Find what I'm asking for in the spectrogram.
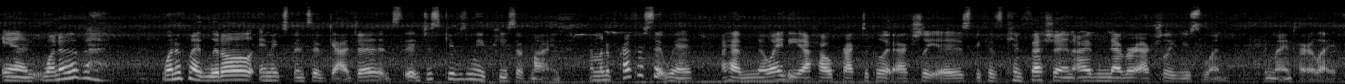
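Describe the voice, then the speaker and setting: A woman's voice: on the low side, animated, normal speed, a little hiss or hum, rough recording. A chatty woman from Texas, hosting a casual vlog and saying y'all. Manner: chatty, friendly, uses y'all. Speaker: host. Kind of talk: casual product demo vlog.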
